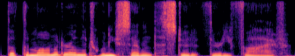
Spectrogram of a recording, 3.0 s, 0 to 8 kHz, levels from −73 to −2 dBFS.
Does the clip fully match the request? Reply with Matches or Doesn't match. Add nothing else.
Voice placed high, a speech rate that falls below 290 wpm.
Doesn't match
